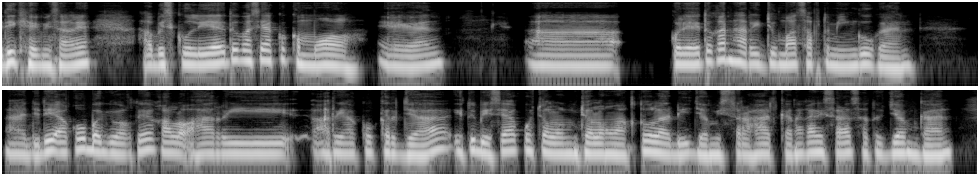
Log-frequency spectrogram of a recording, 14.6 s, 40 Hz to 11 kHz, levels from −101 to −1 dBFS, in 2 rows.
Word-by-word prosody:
jadi 195 Hz, -, +7 dB
kayak 160 Hz, -3 st, +3 dB
misalnya 155 Hz, +4 st, +3 dB, 0.4 s
habis 160 Hz, +2 st, 0 dB
kuliah 175 Hz, +1 st, +4 dB
itu 220 Hz, -, 0 dB
pasti 220 Hz, 0 st, +2 dB
aku 230 Hz, +1 st, -3 dB
ke -, -, -1 dB
mall, 155 Hz, -4 st, +3 dB, 0.2 s
ya 165 Hz, -7 st, -3 dB, 0.2 s
kan, -, -, 0 dB, 0.7 s
eee, 155 Hz, -1 st, -1 dB, 0.5 s
kuliah 175 Hz, -1 st, +4 dB
itu 210 Hz, -, -1 dB
kan 235 Hz, 0 st, +3 dB
hari 180 Hz, -4 st, +2 dB
Jumat, 170 Hz, -1 st, +1 dB
Sabtu, 175 Hz, -, -4 dB
Minggu, 160 Hz, +2 st, +1 dB
kan. 145 Hz, -1 st, -1 dB, 0.5 s
Nah, 155 Hz, -1 st, -2 dB
jadi 170 Hz, +4 st, +2 dB
aku 210 Hz, +5 st, +1 dB
bagi 170 Hz, -2 st, +2 dB
waktunya 160 Hz, +6 st, -1 dB
kalau 165 Hz, -5 st, 0 dB
hari 155 Hz, 0 st, -1 dB, 0.2 s
hari 160 Hz, 0 st, -2 dB
aku 155 Hz, +2 st, -5 dB
kerja, 155 Hz, +5 st, 0 dB
itu 175 Hz, -, -5 dB
biasanya 170 Hz, +2 st, +1 dB
aku 190 Hz, -, -2 dB
colong-colong 155 Hz, -1 st, +2 dB
waktu 145 Hz, +6 st, -3 dB
lah 160 Hz, -, +3 dB
di 150 Hz, +1 st, -1 dB
jam 145 Hz, -2 st, 0 dB
istirahat, 145 Hz, +1 st, -2 dB
karena 150 Hz, +4 st, -4 dB
kan 170 Hz, -, +2 dB
istirahat 165 Hz, 0 st, -2 dB
1 160 Hz, 0 st, -4 dB
jam, 160 Hz, +1 st, +2 dB
kan, 145 Hz, +3 st, +1 dB
160 Hz, 190 wpm, -24 LUFS, 155-175 Hz, 0.7 s, jadi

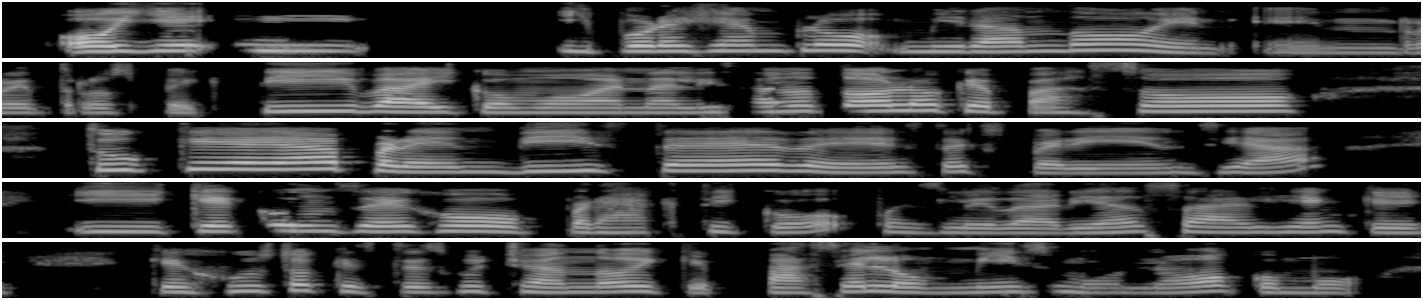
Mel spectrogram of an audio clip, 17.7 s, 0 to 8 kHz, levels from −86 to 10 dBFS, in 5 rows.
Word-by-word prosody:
Oye, 265 Hz, +3 st, +7 dB
y 280 Hz, -1 st, -3 dB, 0.4 s
y 260 Hz, -3 st, -6 dB
por 265 Hz, +3 st, +4 dB
ejemplo, 280 Hz, +2 st, +1 dB
mirando 255 Hz, +5 st, 0 dB
en 215 Hz, -7 st, -3 dB
en 205 Hz, -1 st, -12 dB
retrospectiva, 240 Hz, +5 st, +1 dB
y 230 Hz, -, -2 dB
como 210 Hz, -1 st, -4 dB
analizando 215 Hz, +4 st, -2 dB
todo 275 Hz, +2 st, +6 dB
lo 295 Hz, 0 st, +4 dB
que 265 Hz, -3 st, +1 dB
pasó, 265 Hz, +4 st, +1 dB, 0.5 s
¿tú 315 Hz, -1 st, 0 dB
qué 360 Hz, -1 st, +6 dB
aprendiste 275 Hz, -4 st, +3 dB, 0.3 s
de 220 Hz, -5 st, 0 dB
esta 230 Hz, +2 st, -7 dB
experiencia, 205 Hz, 0 st, -4 dB, 0.4 s
y 245 Hz, -2 st, -3 dB
qué 260 Hz, -1 st, +5 dB
consejo 265 Hz, -2 st, +1 dB
práctico, 220 Hz, +1 st, -6 dB
pues, 220 Hz, -3 st, -12 dB
le 205 Hz, -2 st, -6 dB
darías 205 Hz, +6 st, -4 dB
a 230 Hz, -2 st, -1 dB
alguien 235 Hz, +3 st, -5 dB
que 205 Hz, -2 st, -5 dB, 0.3 s
que 235 Hz, -1 st, -1 dB
justo 270 Hz, +4 st, -3 dB
que 255 Hz, -, -4 dB
esté 230 Hz, 0 st, -7 dB
escuchando 230 Hz, 0 st, -2 dB
y 255 Hz, -, +2 dB
que -, -, -10 dB
pase 220 Hz, +4 st, 0 dB
lo 225 Hz, -3 st, +1 dB
mismo, 225 Hz, 0 st, -7 dB
no? 220 Hz, +6 st, -3 dB
Como 210 Hz, -5 st, -9 dB
245 Hz, 150 wpm, -24 LUFS, 215-270 Hz, 0.5 s, Oye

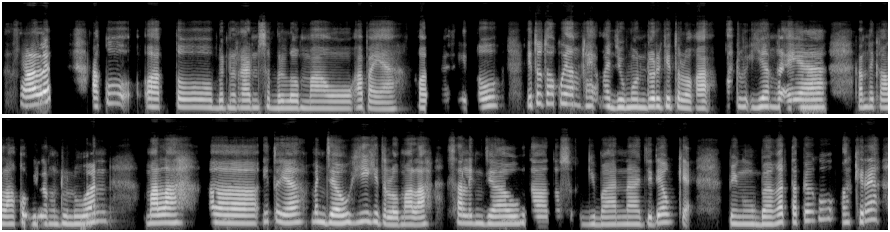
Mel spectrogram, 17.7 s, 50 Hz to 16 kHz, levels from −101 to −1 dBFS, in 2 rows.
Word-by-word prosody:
Soalnya, 285 Hz, +6 st, +10 dB, 0.4 s
aku 240 Hz, +5 st, 0 dB, 0.4 s
waktu 225 Hz, 0 st, 0 dB, 0.4 s
beneran 205 Hz, 0 st, -2 dB
sebelum 195 Hz, -2 st, -2 dB
mau 190 Hz, 0 st, -1 dB, 0.3 s
apa 215 Hz, -2 st, -1 dB
ya, 175 Hz, -, -1 dB, 0.3 s
confess 200 Hz, -1 st, -5 dB
itu, 305 Hz, -, -11 dB, 0.5 s
itu 260 Hz, -, -3 dB
tuh 315 Hz, -, -1 dB
aku 320 Hz, -, -5 dB
yang 290 Hz, -2 st, -1 dB
kayak 245 Hz, -2 st, -4 dB
maju 220 Hz, -3 st, -1 dB
mundur 220 Hz, +1 st, +2 dB
gitu 235 Hz, -1 st, -1 dB
loh, 195 Hz, -, +1 dB
Kak. 195 Hz, 0 st, +3 dB, 0.2 s
"Aduh, 230 Hz, -1 st, -7 dB
iya 225 Hz, +3 st, +1 dB
enggak 220 Hz, -3 st, -2 dB
ya?" 215 Hz, -, +3 dB, 0.5 s
Nanti 215 Hz, +2 st, -3 dB
kalau 205 Hz, -1 st, +1 dB
aku 225 Hz, +3 st, -3 dB
bilang 200 Hz, 0 st, -3 dB
duluan, 210 Hz, +4 st, +1 dB, 0.5 s
malah, 230 Hz, +1 st, +7 dB, 0.3 s
eee, 220 Hz, 0 st, +5 dB
itu 265 Hz, -, -9 dB
ya, 225 Hz, -, +7 dB, 0.2 s
menjauhi 235 Hz, -1 st, +3 dB
gitu 225 Hz, -, -3 dB
loh 180 Hz, -, +2 dB
malah 190 Hz, +1 st, +4 dB, 0.3 s
saling 215 Hz, -1 st, 0 dB
jauh 205 Hz, 0 st, +2 dB
ata 200 Hz, -, -5 dB, 0.2 s
terus 205 Hz, 0 st, -10 dB, 0.2 s
gimana. 195 Hz, 0 st, -4 dB, 0.2 s
Jadi 190 Hz, -, -4 dB
aku 235 Hz, 0 st, -2 dB
kayak -, -, -3 dB, 0.3 s
bingung 200 Hz, -1 st, -3 dB
banget, 200 Hz, +5 st, +3 dB
tapi 240 Hz, +3 st, -3 dB
aku 315 Hz, +3 st, -9 dB, 0.2 s
akhirnya, 255 Hz, +6 st, 0 dB
215 Hz, 170 wpm, -26 LUFS, 200-235 Hz, 0.5 s, Soalnya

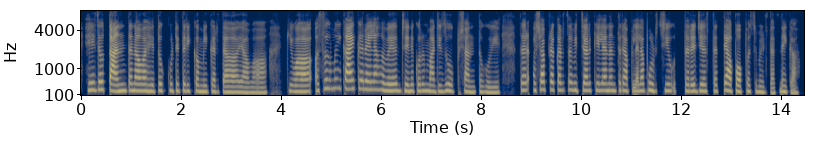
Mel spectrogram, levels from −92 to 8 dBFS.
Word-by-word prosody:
हे 260 Hz, +1 st, +1 dB
जो 275 Hz, 0 st, +3 dB
ताण-तणाव 230 Hz, +1 st, +6 dB
आहे, 220 Hz, -1 st, +2 dB
तो 235 Hz, -, +1 dB
कुठेतरी 230 Hz, -1 st, -3 dB
कमी 210 Hz, -3 st, +1 dB
करता 190 Hz, -2 st, 0 dB
यावा 175 Hz, -1 st, -1 dB, 0.4 s
किंवा 210 Hz, -2 st, 0 dB, 0.3 s
असं 310 Hz, +6 st, -4 dB
मी 320 Hz, 0 st, -9 dB
काय 295 Hz, -1 st, +8 dB
करायला 280 Hz, -2 st, 0 dB
हवे 235 Hz, -2 st, +2 dB
आहे? 235 Hz, -, +2 dB
जेणेकरून 230 Hz, 0 st, 0 dB
माझी 215 Hz, -1 st, -1 dB
झोप 220 Hz, -1 st, -3 dB
शांत 195 Hz, -1 st, -2 dB
होईल. 180 Hz, -2 st, -3 dB, 0.4 s
तर 250 Hz, +1 st, 0 dB
अशा 255 Hz, +2 st, +2 dB
प्रकारचा 260 Hz, 0 st, -2 dB
विचार 245 Hz, 0 st, 0 dB
केल्यानंतर 240 Hz, 0 st, -1 dB
आपल्याला 230 Hz, +1 st, -1 dB
पुढची 235 Hz, -1 st, -2 dB
उत्तरे 225 Hz, -1 st, -2 dB
जी 230 Hz, -, 0 dB
असतात, 220 Hz, 0 st, -3 dB
ते 255 Hz, -, +3 dB
आपोआपच 215 Hz, -2 st, +2 dB
मिळतात, 180 Hz, -4 st, -4 dB
नाही 205 Hz, -1 st, +1 dB
का? -, -, -3 dB
230 Hz, 150 wpm, -23 LUFS, 205-245 Hz, 0.4 s, काय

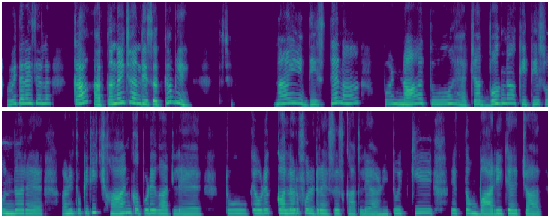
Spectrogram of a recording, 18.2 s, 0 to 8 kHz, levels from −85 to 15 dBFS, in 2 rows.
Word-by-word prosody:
मी 285 Hz, -, -1 dB
त्याला 320 Hz, +1 st, +3 dB
विचारलं, 315 Hz, -1 st, -1 dB, 0.4 s
"का 300 Hz, +2 st, +9 dB, 0.3 s
आता 235 Hz, +5 st, +3 dB
नाही 345 Hz, +5 st, +6 dB
छान 355 Hz, -5 st, +4 dB
दिसत 265 Hz, -5 st, +3 dB
का 390 Hz, +5 st, +1 dB
मी?" 355 Hz, -7 st, +2 dB
तुझे -, -, -24 dB, 0.7 s
"नाही 330 Hz, +3 st, +1 dB
दिसते 260 Hz, +8 st, -2 dB
ना, 325 Hz, -4 st, -1 dB, 0.6 s
पण 285 Hz, +1 st, -3 dB
ना 275 Hz, +6 st, +4 dB
तू 280 Hz, -, -4 dB, 0.4 s
ह्याच्यात 245 Hz, +4 st, -3 dB
बघ 295 Hz, +3 st, +5 dB
ना 335 Hz, 0 st, 0 dB
किती 265 Hz, 0 st, -4 dB
सुंदर 245 Hz, -2 st, +2 dB
आहे 220 Hz, -1 st, -2 dB, 0.4 s
आणि 250 Hz, +1 st, +2 dB
तू 265 Hz, -, -4 dB
किती 280 Hz, +3 st, +1 dB
छान 245 Hz, +4 st, +2 dB
कपडे 250 Hz, -2 st, 0 dB
घातले 220 Hz, -2 st, -3 dB
आहे, 200 Hz, 0 st, -4 dB, 0.4 s
तू 245 Hz, 0 st, -3 dB
केवढे 250 Hz, +2 st, +1 dB, 0.2 s
कलरफुल 260 Hz, +1 st, +2 dB
ड्रेसेस 235 Hz, -1 st, 0 dB
घातले 210 Hz, -2 st, -4 dB
आणि 200 Hz, +1 st, -3 dB
तू 255 Hz, -, -3 dB
इतकी 270 Hz, +2 st, -5 dB, 0.3 s
एकदम 250 Hz, -1 st, 0 dB
बारीक 220 Hz, +2 st, +1 dB
आहे 235 Hz, -, +4 dB
ह्याच्यात, 215 Hz, -4 st, -2 dB
255 Hz, 140 wpm, -25 LUFS, 235-285 Hz, 0.7 s, का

